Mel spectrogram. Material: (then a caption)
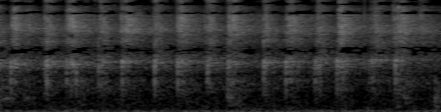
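Plastic. A plastic Strike King Red Eye Shad lipless crankbait is shaken, its many internal BBs rattling inside the body. The result is a bright, high-pitched, maraca-like rattle in quick, evenly spaced bursts with almost no low end.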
